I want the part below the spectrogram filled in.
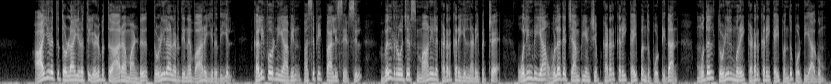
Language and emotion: Tamil, neutral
